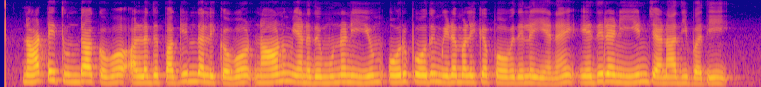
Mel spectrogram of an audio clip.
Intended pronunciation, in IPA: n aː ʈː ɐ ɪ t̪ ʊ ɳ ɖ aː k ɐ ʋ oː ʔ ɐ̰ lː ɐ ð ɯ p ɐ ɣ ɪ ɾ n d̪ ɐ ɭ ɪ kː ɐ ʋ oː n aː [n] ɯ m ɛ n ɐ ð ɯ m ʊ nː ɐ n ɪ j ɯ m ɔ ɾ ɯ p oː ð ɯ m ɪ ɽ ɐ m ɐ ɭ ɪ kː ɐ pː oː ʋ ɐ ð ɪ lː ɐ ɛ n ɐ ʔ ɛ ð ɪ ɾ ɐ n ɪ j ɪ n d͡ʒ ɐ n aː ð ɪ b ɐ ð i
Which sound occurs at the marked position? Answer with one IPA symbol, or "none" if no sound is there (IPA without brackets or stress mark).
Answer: n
